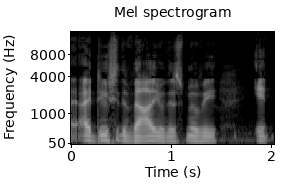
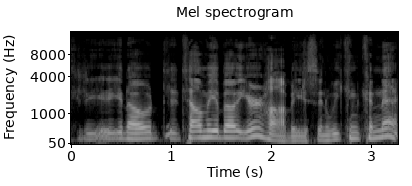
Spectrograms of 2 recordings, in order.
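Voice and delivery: put-on high, slow, grandfatherly old man voice; 6 semitones higher than usual. Imitating David Lynch sounding like a grandfather: imitating David Lynch as a grandfather. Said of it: "he sounds like a, like a grandfather being like".

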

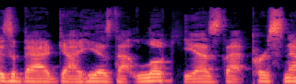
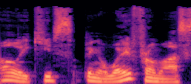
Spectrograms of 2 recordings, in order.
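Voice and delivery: very snide, needling sarcasm, acted out. Recapping a scene, acting out a woman's suspicious line, mock-sarcastic and snide. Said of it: "like a very sarcastic kind of".

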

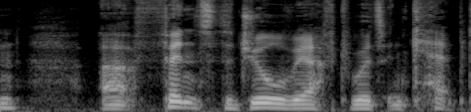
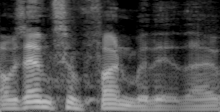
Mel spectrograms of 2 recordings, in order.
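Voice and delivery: ordinary delivery

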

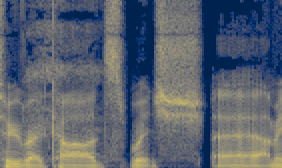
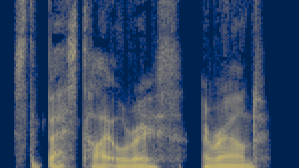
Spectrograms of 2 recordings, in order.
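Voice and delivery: playful, joking mock whisper. Introducing the next topic after a break: playful mock whisper. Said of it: "I'm gonna whisper this".

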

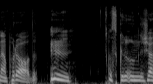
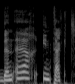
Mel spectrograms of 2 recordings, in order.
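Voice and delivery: put-on Swedish spoken with a French accent; 4 semitones higher than usual. Retelling how a french woman came in and gave her verdict, in a french accent. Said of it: "med fransk brytning så här".

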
